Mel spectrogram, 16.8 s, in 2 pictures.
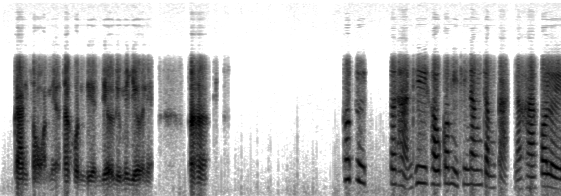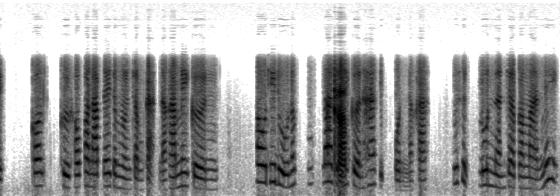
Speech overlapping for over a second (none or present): none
